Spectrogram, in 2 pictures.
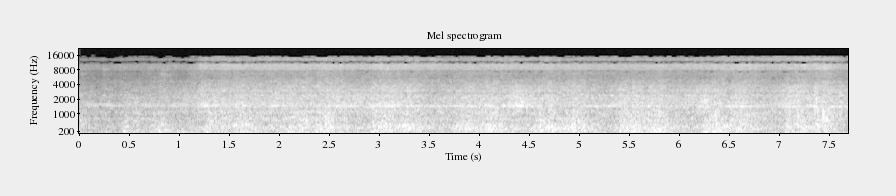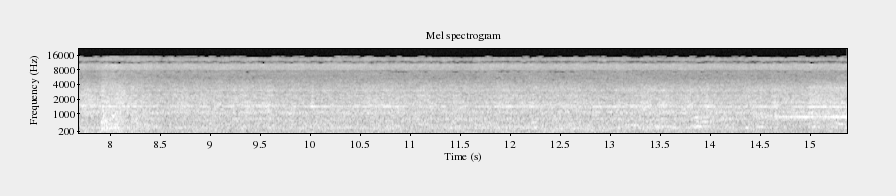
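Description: Meitetsu commuter train running at speed, heard from inside the carriage: a steady rumble of wheels on rail that is louder for a few seconds in the middle, then eases slightly.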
